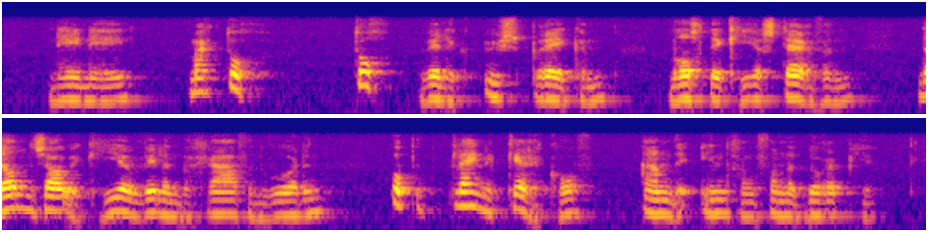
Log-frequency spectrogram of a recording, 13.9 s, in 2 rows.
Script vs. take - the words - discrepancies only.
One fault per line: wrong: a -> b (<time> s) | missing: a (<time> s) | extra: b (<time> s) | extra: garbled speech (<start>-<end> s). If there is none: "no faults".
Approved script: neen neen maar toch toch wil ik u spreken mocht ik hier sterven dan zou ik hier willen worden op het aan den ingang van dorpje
extra: begraven (8.3 s)
extra: kleine kerkhof (10.2 s)
extra: het (12.8 s)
